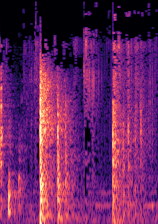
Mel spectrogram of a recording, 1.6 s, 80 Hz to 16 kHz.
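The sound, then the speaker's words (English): Dice rolled for an attack roll in a game clatter across a hard tabletop: two sharp knocks with lighter rattling ticks between and after them, quick and uneven, with no voices. “Okay, that was the fourth time I got a 6. I'm not going to use that dice.”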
